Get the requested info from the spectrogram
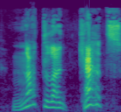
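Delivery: impassioned squeal, very high and loud. A narrator reads the mouse's reply to Alice, shrill and passionate. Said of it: "cried the mouse in a shrill, passionate voice".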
